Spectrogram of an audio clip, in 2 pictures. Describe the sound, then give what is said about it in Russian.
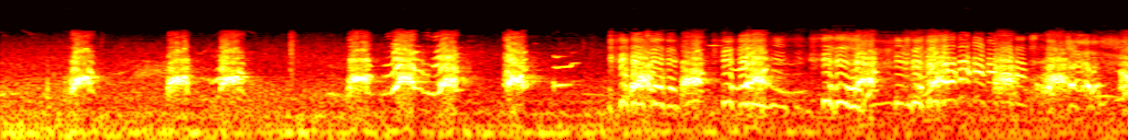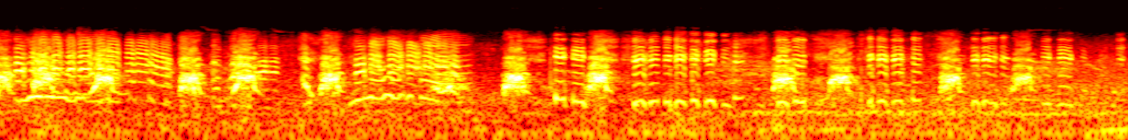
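A dog yips in short, repeated bursts, then breaks into a long run of high, whining cries and barks, fairly loud throughout. “Большое спасибо, собачка.”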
